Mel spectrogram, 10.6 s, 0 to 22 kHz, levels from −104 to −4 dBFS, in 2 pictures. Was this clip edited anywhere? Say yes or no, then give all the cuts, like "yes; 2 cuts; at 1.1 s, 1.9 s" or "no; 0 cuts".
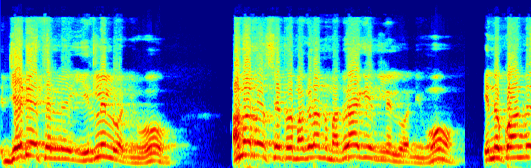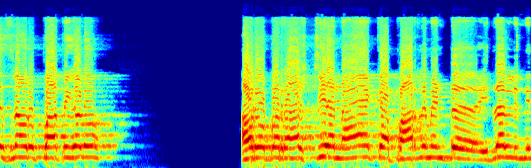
yes; 1 cut; at 4.6 s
